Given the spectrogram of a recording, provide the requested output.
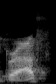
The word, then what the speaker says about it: Bruff: Well, the woman I'm supporting, her name is Kelly Bruff, which rhymes with tough.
